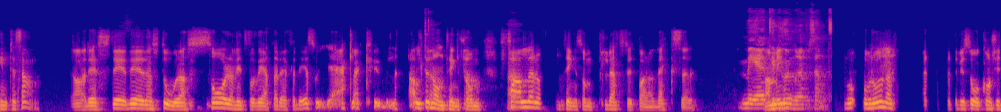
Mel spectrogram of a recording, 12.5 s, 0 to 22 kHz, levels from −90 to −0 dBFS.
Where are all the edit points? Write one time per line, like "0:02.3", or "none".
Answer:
0:05.0
0:08.9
